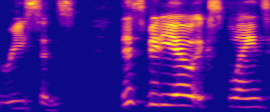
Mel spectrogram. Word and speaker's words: Reese's: Some people might pronounce it Reese's, but the company has clarified that the correct pronunciation is with a zed sound at the end. Reese's. This video explains how to pronounce Reese Reesei. Reese's.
